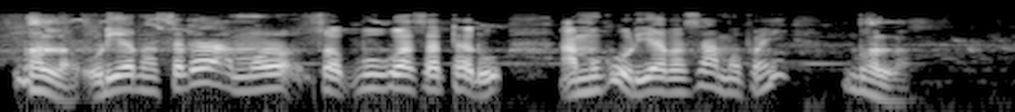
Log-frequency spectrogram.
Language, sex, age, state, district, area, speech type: Odia, male, 30-45, Odisha, Jagatsinghpur, urban, spontaneous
